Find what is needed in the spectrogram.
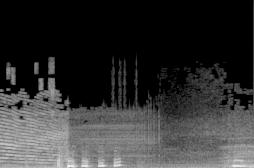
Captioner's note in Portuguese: risos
